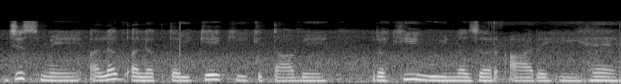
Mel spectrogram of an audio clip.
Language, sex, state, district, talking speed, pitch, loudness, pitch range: Hindi, female, Madhya Pradesh, Katni, 115 wpm, 175 Hz, -15 LUFS, 165-190 Hz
